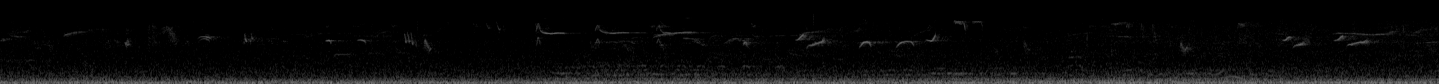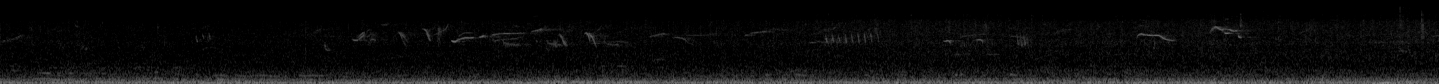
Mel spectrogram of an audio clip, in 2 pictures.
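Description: Birds chirping in many short, quick calls, over a steady low rumble.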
